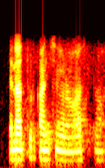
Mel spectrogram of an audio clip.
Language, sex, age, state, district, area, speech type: Sanskrit, male, 18-30, Odisha, Balangir, rural, conversation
